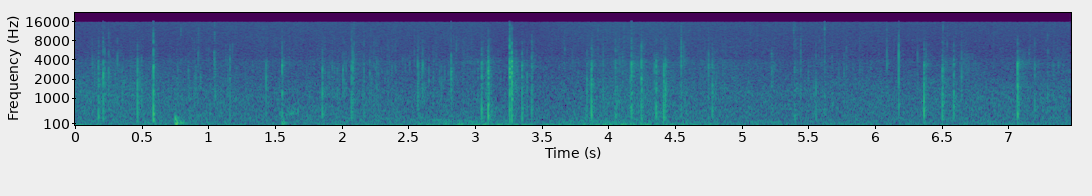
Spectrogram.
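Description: Raindrops hitting a tarp overhead in scattered, irregular sharp ticks, over a low rumble that swells briefly in the middle.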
